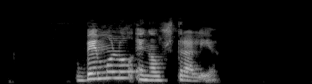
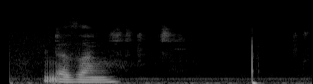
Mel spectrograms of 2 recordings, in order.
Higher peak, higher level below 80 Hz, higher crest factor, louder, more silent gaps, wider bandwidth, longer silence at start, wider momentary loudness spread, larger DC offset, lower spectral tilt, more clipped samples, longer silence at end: first, -2 dBFS vs -16 dBFS; second, -74 dBFS vs -48 dBFS; about the same, 22 dB vs 20 dB; first, -21 LUFS vs -34 LUFS; neither; second, 9 kHz vs 13.5 kHz; first, 0.75 s vs 0.1 s; second, 18 LU vs 25 LU; neither; second, -4 dB/octave vs -7.5 dB/octave; neither; first, 0.95 s vs 0 s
